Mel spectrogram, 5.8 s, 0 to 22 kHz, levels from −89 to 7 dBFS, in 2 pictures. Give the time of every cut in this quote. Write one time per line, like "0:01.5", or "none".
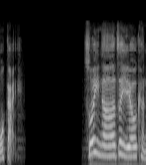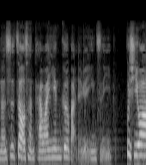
0:01.6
